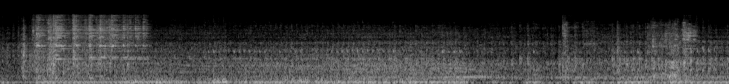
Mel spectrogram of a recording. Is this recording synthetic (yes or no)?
no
